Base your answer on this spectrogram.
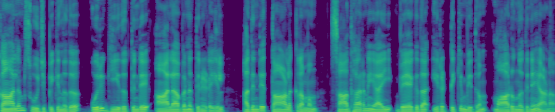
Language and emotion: Malayalam, neutral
